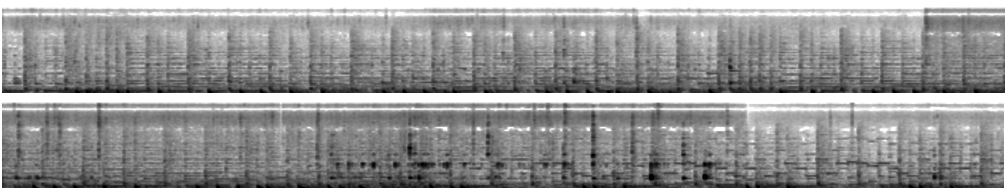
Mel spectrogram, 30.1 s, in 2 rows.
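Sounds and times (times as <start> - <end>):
background music: 0.0 - 30.0
onion sizzling in hot oil: 0.0 - 30.0
wooden spatula clicking on pan: 5.7 - 9.8, 10.8 - 11.3, 13.9 - 26.2.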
